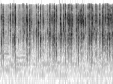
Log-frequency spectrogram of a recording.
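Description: Audience applauding: a dense, irregular patter of hand claps.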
